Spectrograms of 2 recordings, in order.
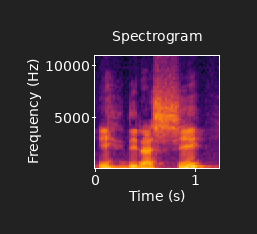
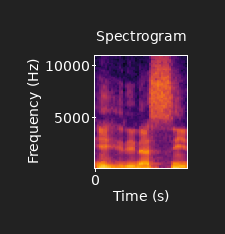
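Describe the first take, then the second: First: The s sound is pronounced as sh. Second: The s sound is a plain s. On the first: "dengan huruf uh, shi" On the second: "kita baca dengan huruf si"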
